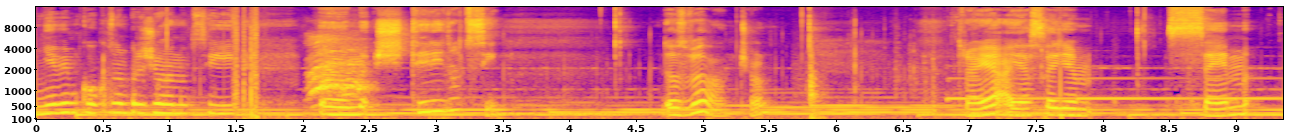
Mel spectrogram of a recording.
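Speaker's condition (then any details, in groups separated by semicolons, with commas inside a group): No condition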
